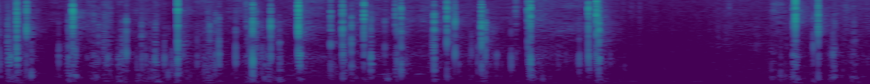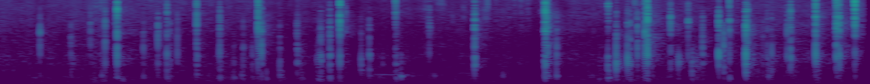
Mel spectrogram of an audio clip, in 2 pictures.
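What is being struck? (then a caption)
Plastic bag full of ice cubes. A large clear plastic bag full of ice cubes is squeezed and rubbed by skeleton-claw gloved hands, giving dense, bright crinkles and sharp crunches with almost no low end. The rapid, snappy bursts come in quick clusters, with a brief near-silent pause about a third of the way in before the crunching resumes.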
